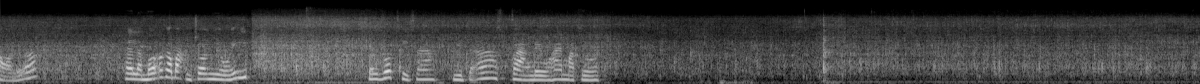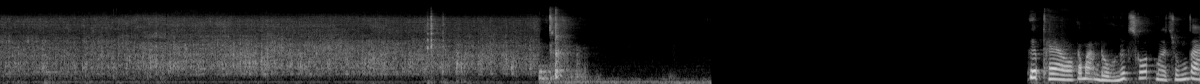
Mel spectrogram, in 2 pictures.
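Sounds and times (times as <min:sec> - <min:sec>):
meat sizzling in oil: 0:00.0 - 0:17.4.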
